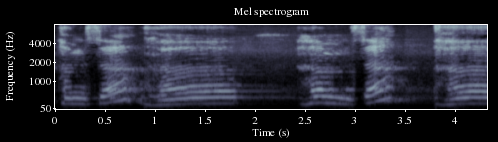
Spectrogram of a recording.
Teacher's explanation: اقصائے حلق یعنی گلے کے آخری حصے سے یہ 2 حروف ادا ہوتے ہیں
